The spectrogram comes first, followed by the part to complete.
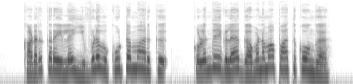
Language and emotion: Tamil, fearful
